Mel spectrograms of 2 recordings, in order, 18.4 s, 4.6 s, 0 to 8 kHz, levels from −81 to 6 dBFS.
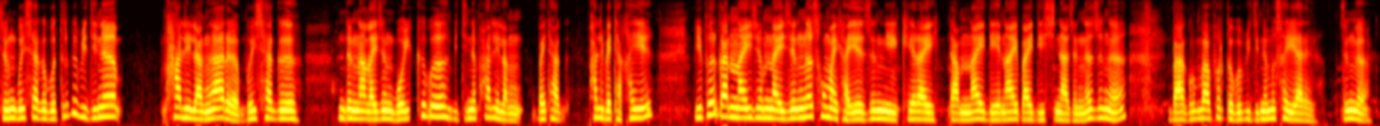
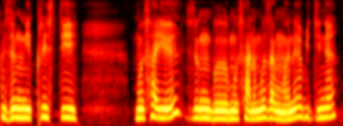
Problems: none marked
